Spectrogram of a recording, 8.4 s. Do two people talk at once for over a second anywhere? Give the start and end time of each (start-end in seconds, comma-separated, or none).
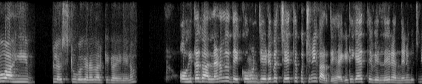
none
